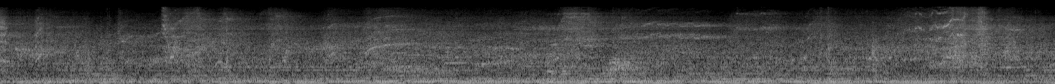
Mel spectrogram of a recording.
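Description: Electric 1/10 RC buggies, among them a Tamiya TRF211XM with a Trinity 7.5-turn brushless motor, running laps on an indoor clay track: motor whines rising and falling with the throttle, over a steady low hum and background music.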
